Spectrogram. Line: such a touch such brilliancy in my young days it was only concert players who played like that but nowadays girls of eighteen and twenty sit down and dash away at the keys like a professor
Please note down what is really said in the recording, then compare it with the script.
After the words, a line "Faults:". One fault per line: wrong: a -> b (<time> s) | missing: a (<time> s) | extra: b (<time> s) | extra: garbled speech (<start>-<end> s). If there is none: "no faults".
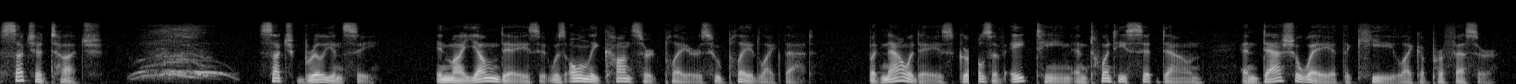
such a touch such brilliancy in my young days it was only concert players who played like that but nowadays girls of eighteen and twenty sit down and dash away at the key like a professor
Faults:
wrong: keys -> key (13.5 s)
